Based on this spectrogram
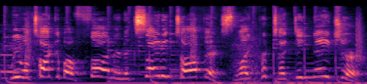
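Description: A cartoonish character voice moves at a fairly quick pace over loud music in the background. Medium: puppet. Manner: playful, comic.

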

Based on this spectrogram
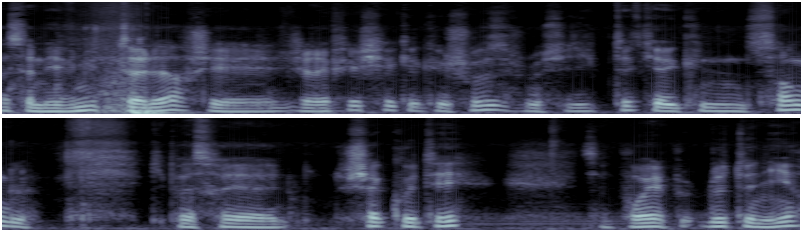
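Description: A man speaks at a fairly quick pace and medium pitch, with ordinary pitch variation. His tone is dark and mellow with a slightly husky edge.

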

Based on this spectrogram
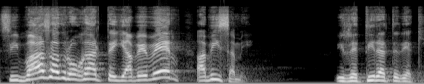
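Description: Very wide pitch swings in a man's high voice. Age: 50s. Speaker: sports journalist. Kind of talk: interview. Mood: reflective, candid. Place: home room. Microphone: studio mic.

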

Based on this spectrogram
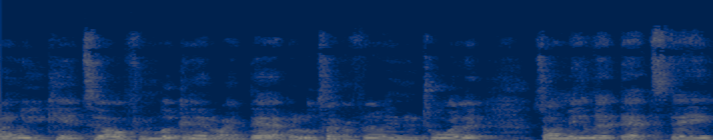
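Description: A woman is speaking. Audible room echo hangs around her voice. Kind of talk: house tour commentary. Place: bathroom.

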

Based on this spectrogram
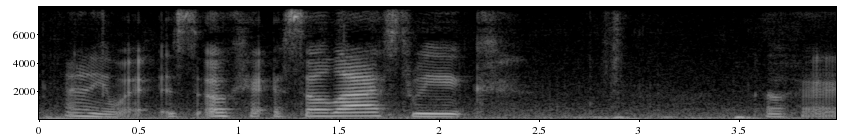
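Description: A woman is speaking. Light background noise sits behind her. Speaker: vlogger. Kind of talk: casual vlog chat. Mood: chatty, laughs often. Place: home room. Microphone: webcam.

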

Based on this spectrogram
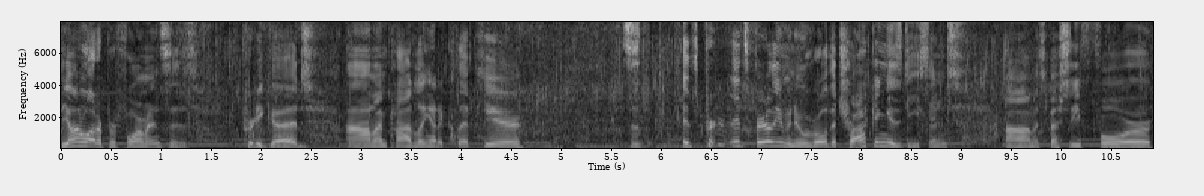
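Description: There is noticeable background noise as a man speaks at a moderate pace with long, frequent pauses, the sound dry with no echo. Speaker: product reviewer. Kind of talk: casual review commentary. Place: waterside.

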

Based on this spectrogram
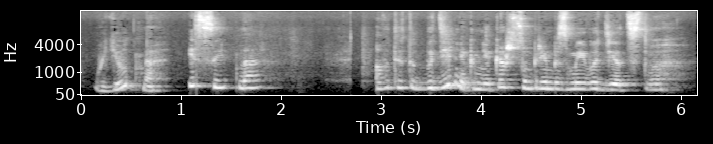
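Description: A woman talks at a moderate pace. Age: 60s. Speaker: retiree video blogger. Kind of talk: casual home tour talk to camera. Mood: warm, friendly. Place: home room. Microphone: phone near.

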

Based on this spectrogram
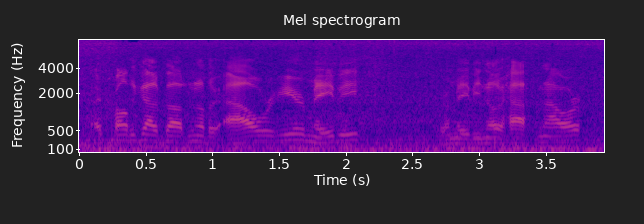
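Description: A man talks at a very fast pace. The sound is dry with no echo, over loud background noise. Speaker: outdoor treasure-hunting vlogger. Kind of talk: casual vlog chat. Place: waterside. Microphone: phone near.

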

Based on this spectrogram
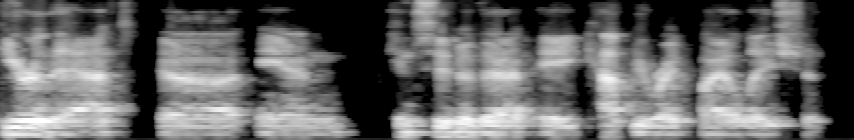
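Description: The background stays quiet while a man speaks. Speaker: meeting co-host. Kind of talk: meeting announcements. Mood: relaxed, lightly humorous. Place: home room. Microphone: video call.

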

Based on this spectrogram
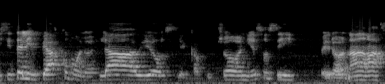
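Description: In a Rioplatense accent, a woman speaks at a moderate pace. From Argentina. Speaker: sexologist; guest. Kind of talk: expert Q&A on radio. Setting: studio. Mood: relaxed, friendly, explanatory. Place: home room. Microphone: too quiet; video call.

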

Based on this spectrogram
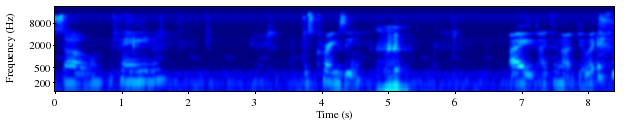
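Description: A woman with a fairly low pitch speaks while music plays in the background. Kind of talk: casual vlog chat. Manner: weary, drained voice lying in bed. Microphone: camera far.

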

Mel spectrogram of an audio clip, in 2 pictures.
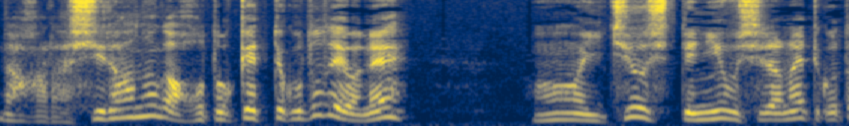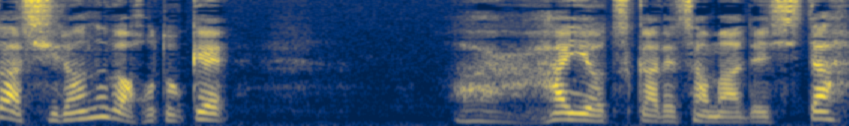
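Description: Pitch swings very widely as the speaker talks at a moderate pace. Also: man, fairly high pitch for a man. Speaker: hairdresser. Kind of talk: casual monologue, comedic hair-salon talk. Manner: chatty, casual, colloquial.

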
